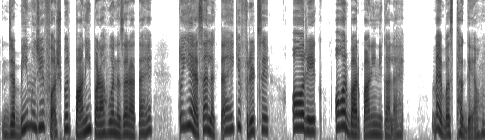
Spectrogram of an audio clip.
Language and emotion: Urdu, sad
